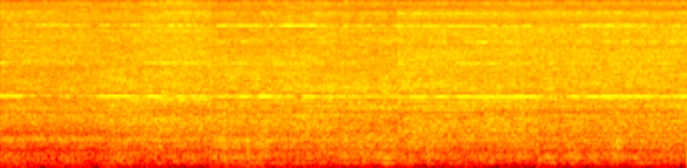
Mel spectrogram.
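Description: Dyson Airwrap pre-drying hair, a steady, loud airy rush of blown air running continuously throughout, close by and without pauses.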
